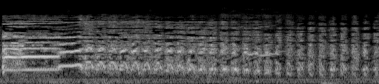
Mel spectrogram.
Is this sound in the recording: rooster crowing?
yes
